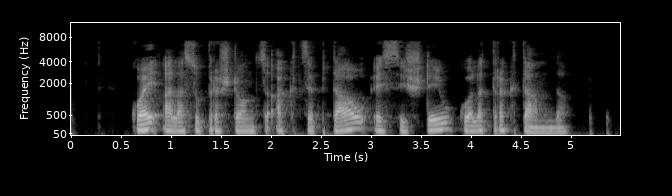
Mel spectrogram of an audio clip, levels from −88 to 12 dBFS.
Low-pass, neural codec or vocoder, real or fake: 7.2 kHz; none; real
